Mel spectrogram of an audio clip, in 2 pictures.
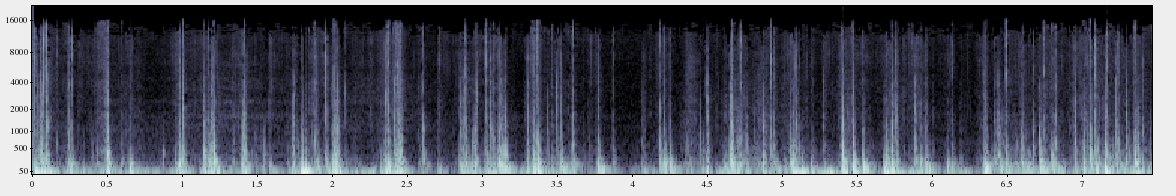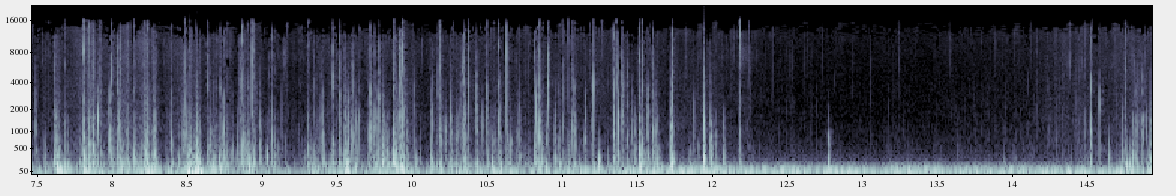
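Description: A thin clear plastic bag stretched over a microphone is scratched and scrunched with long nails, producing dense, rapid crinkles and crackles with heavy low, thumpy handling noise from the microphone underneath. Near the end the crinkling stops, leaving only a low, muffled rumble with a few faint scratches.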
